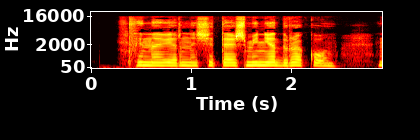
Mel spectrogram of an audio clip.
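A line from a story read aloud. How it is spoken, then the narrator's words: Sudden snort. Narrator (Russian): неожиданно хмыкнул Алмазов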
